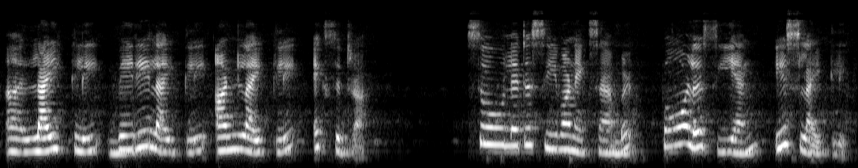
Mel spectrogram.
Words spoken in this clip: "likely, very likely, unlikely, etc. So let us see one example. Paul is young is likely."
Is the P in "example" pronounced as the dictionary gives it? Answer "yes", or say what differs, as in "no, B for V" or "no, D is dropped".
no, B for P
